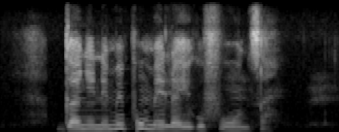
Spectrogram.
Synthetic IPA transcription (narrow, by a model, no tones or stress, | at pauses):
k̬aɲɛnemipʰumɛlajok̬ufuːnd͡zʱa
